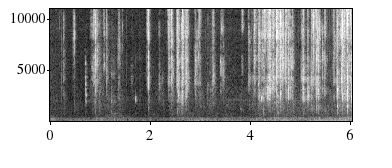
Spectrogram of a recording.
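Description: Faint scratching and rustling of a needle and thread being drawn through a fabric-covered cardboard cup cozy while a button is hand-sewn on, scattered light clicks at first and busier from about two-thirds of the way in.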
